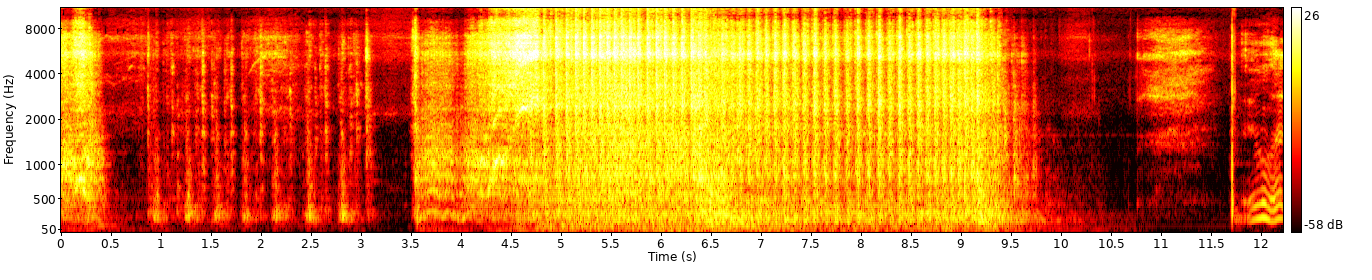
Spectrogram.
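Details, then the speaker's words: 1973 Ford F100 390 FE V8, first start after about 30 years sitting, previously stuck engine: stuttering cranks, then loud hard hammering about three knocks a second before abruptly stopping; serious internal knock, suspected lock-up, oil pressure was rising. "don't sound real good. Might have just locked up."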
